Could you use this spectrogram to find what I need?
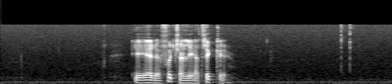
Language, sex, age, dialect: Faroese, male, 15-35, Suðurstreymoy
